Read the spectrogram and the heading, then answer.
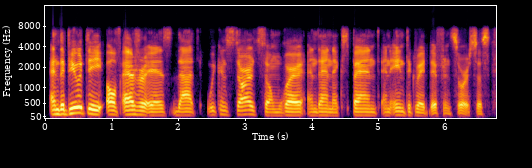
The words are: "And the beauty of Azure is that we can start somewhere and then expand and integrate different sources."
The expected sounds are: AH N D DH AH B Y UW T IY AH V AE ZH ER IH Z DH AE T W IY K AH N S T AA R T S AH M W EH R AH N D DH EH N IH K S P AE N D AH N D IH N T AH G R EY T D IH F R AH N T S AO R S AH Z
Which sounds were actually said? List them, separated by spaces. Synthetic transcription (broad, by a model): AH N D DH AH B Y UW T IY AH V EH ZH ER IH Z DH AE T W IY K AH N S T AA R T S AH M W EH R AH N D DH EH N IH K S P AE N D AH N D IH N T AH G R EY T D IH F R AH N T S AO R S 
